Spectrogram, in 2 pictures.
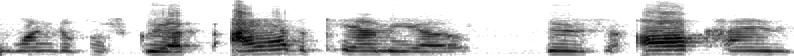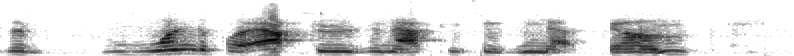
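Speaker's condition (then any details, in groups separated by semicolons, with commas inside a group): Cerebral palsy; from birth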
